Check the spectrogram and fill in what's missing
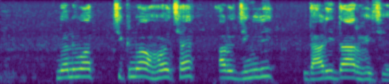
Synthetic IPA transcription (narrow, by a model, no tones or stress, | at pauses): nɔnima | t͡ʃiknoaɦoet͡ʃʰe | aɾud͡ʑʱiŋli | d̪ʱaɽid̪aɾɦojet͡ɕʰe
